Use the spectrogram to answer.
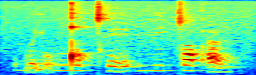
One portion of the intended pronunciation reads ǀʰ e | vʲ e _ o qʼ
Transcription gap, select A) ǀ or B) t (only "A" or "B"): A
